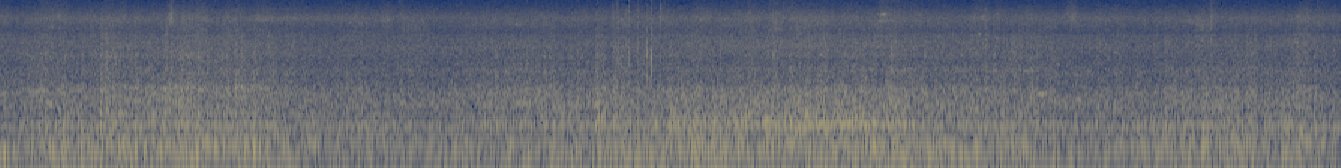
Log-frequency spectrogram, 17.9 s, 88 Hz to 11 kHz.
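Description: Steady rumble of an MRT-3 light-rail train running along its line, heard from inside the moving car, swelling and easing a little in loudness.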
